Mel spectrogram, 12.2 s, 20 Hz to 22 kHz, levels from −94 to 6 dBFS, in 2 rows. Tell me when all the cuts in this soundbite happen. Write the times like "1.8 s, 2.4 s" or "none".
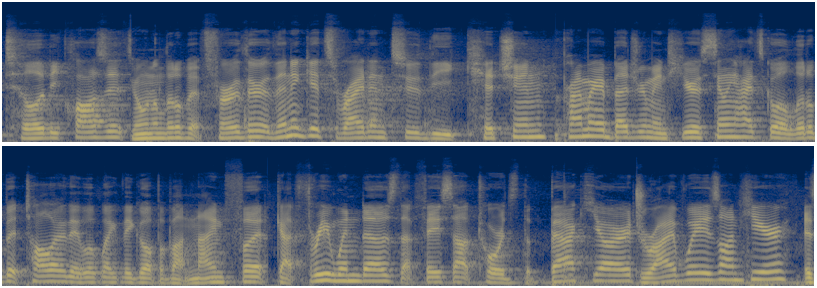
0.9 s, 4.2 s, 8.1 s, 10.9 s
